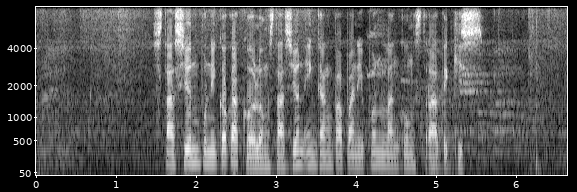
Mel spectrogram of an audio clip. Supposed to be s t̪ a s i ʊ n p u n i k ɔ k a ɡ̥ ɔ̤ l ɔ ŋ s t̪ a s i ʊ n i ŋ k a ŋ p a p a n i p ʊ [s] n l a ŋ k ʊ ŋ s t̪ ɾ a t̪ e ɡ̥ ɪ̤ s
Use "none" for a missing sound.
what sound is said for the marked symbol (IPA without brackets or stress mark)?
none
